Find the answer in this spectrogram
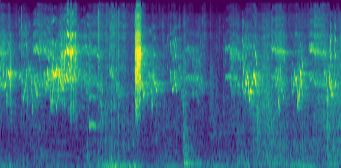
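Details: Budgerigars in a colony warble and chirp, with one loud harsh squawk near the middle before the scratchy chattering resumes.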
